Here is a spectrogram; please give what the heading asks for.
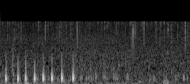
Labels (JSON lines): {"label": "biophony, pulse", "recorder": "SoundTrap 500"}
